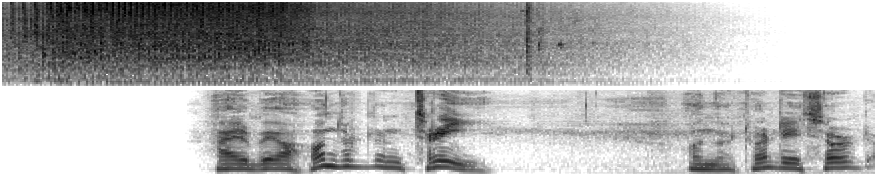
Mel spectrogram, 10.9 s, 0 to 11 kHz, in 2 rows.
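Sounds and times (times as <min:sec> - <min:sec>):
small car engine idling: 0:00.0 - 0:04.3
speech: 0:06.8 - 0:08.6, 0:09.8 - 0:10.9.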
